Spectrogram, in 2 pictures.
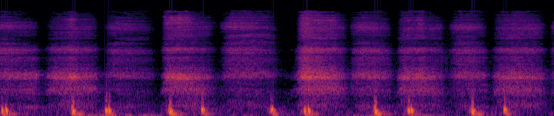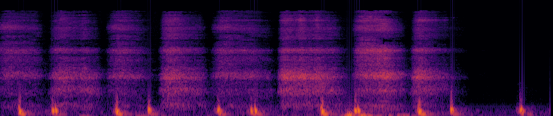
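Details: A girl's steady, regular, low heart thumps with a soft breath hiss over them; a normal heartbeat with breath sounds.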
